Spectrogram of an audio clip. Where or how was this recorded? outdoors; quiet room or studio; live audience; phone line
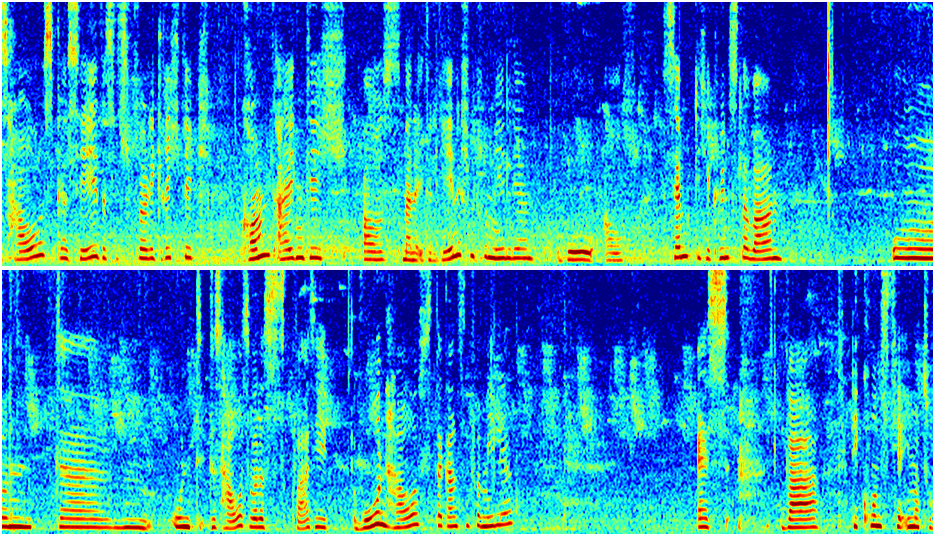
outdoors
